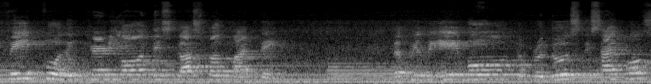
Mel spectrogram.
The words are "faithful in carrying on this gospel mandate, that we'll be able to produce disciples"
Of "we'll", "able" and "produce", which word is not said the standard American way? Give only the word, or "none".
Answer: none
